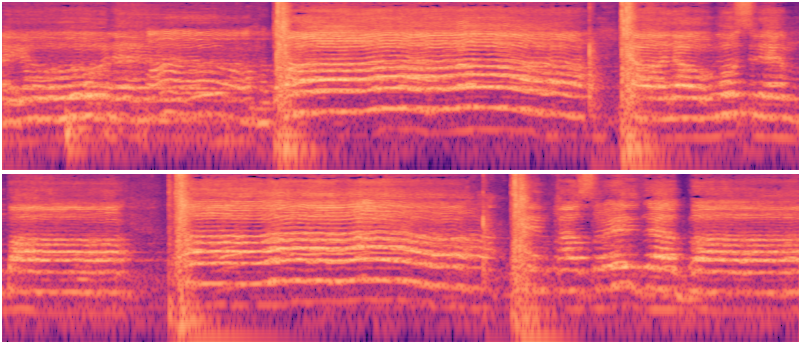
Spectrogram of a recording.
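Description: A male reciter chanting an Iraqi Shia mourning lament (latmiyya) in long, wavering held notes, with short breath breaks. A sharp thump falls about every three and a half seconds, with a few more near the end.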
